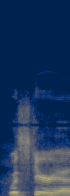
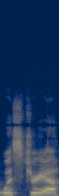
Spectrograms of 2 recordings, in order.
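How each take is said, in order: First: The word is said with four syllables. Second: The word is said with three syllables. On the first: The speaker calls it right. "Wisteria, not Wistria" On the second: The speaker calls it wrong. "not Wistria"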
